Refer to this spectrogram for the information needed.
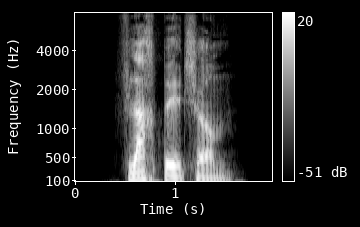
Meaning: flat panel monitor
- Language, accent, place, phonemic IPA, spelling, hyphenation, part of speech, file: German, Germany, Berlin, /ˈflaxbɪltˌʃɪʁm/, Flachbildschirm, Flach‧bild‧schirm, noun, De-Flachbildschirm.ogg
